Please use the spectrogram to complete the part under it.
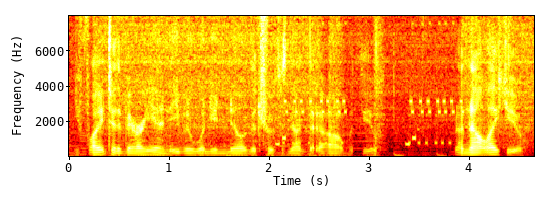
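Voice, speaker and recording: A man voicing an earnest, hesitant young male defense lawyer in a game, low-pitched over game music. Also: fast, lightly acted. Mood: earnest troubled. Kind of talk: reading game dialogue aloud.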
